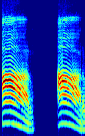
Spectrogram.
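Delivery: আর with every mouth muscle moving; Bengali rolled r. Shown as a demonstration. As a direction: exaggerate the Bengali আর. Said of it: "আমরা বাঙালিরা কিভাবে উচ্চারণ করি". (বাঙালি ঢঙে জোরে আর)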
